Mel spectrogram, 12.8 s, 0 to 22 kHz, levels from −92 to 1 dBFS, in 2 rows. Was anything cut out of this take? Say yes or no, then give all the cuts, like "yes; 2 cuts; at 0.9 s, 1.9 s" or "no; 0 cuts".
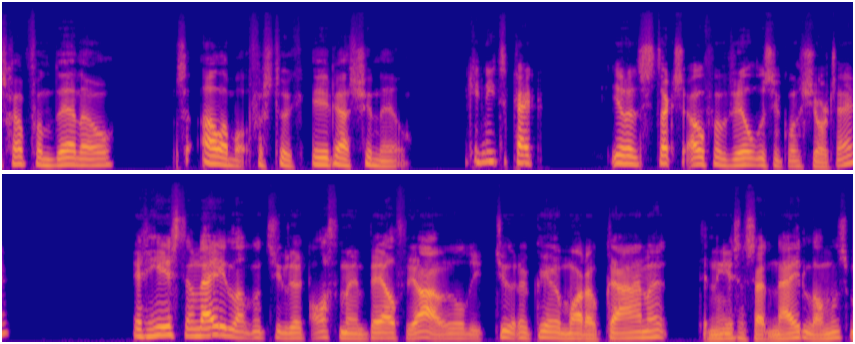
yes; 3 cuts; at 1.8 s, 4.5 s, 8.7 s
